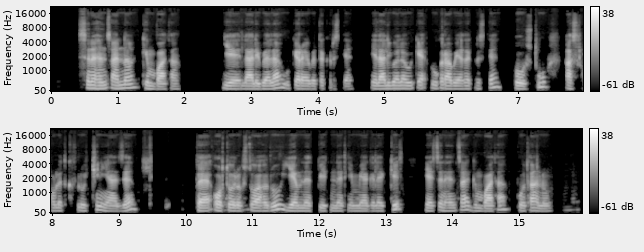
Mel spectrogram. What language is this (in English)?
Amharic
